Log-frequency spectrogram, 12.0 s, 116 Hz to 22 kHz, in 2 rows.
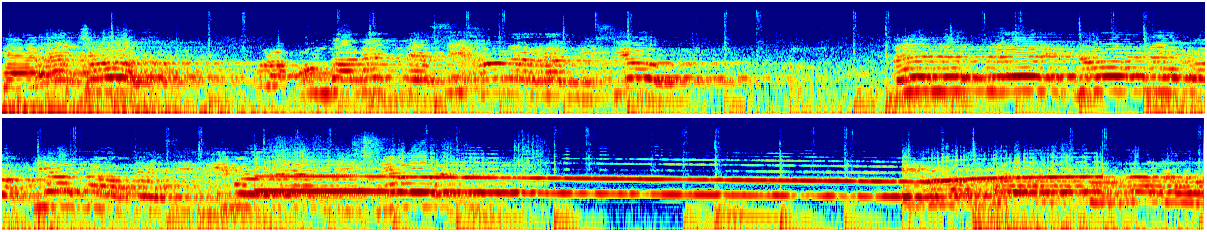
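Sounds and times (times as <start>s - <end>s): megaphone siren wailing: 7.2s - 12.0s.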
